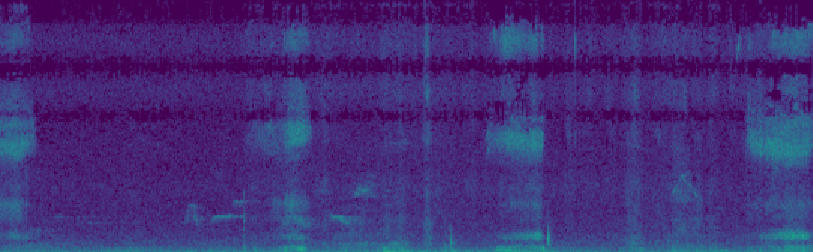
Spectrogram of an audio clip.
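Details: Sleeping cat lying near the owner's ears, with soft, rough breathing and faint snorting on each breath against quiet room hum; cat snoring.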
